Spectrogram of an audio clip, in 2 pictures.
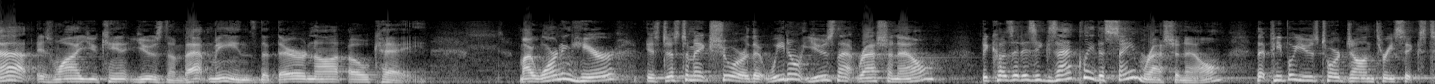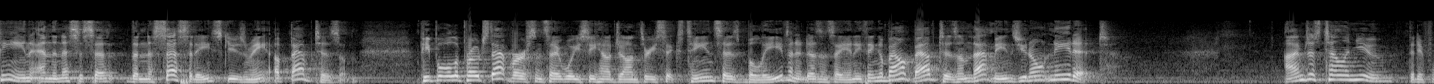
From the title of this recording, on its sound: Class Recording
